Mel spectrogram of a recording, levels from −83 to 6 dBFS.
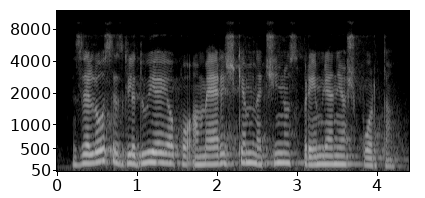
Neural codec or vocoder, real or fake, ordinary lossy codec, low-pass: codec, 16 kHz, 16 kbps, FunCodec, trained on Chinese and English, 50 frames a second; fake; Opus, 32 kbps; 7.2 kHz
